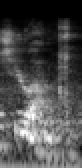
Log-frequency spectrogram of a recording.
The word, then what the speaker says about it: 실루아노: 사실을 보인 거예요 또 신라는 유대의 그리스도인에 히브리 발음으로 신라고 로마식 발음으로 실루아노 디모데는 반 유대인이 어머니는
